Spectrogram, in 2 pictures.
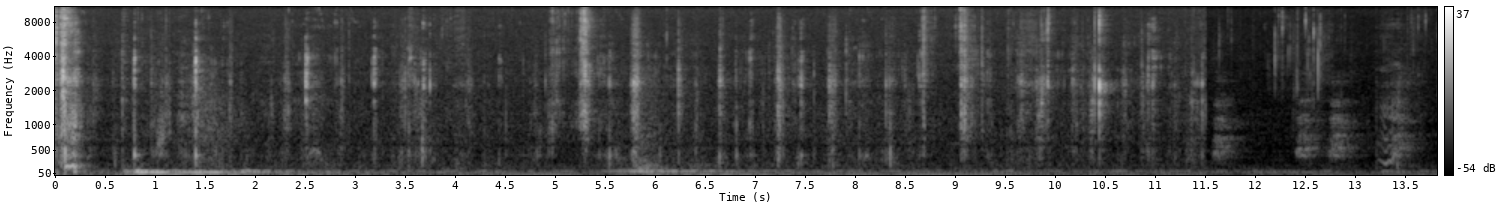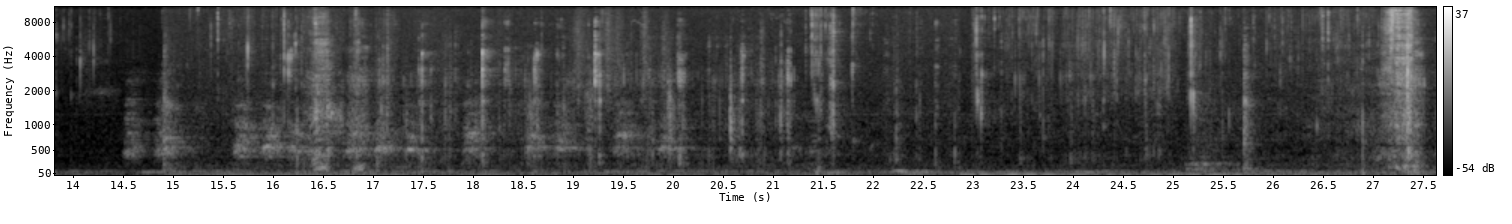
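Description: A man chewing and biting food close to the microphone: wet mouth sounds made of many short clicks. It goes quieter for a few seconds about halfway through.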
